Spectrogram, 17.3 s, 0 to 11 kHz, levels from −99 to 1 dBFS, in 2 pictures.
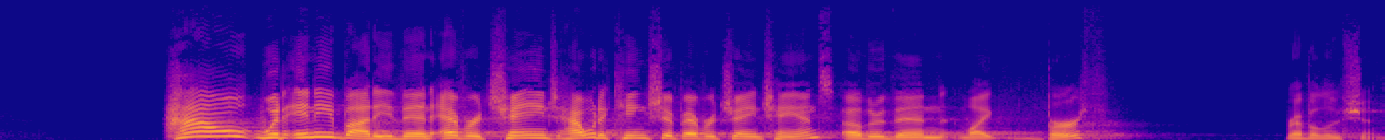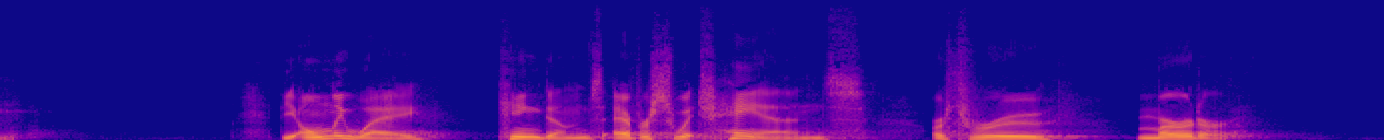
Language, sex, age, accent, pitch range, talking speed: English, male, 40-59, American, 135-195 Hz, 95 wpm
